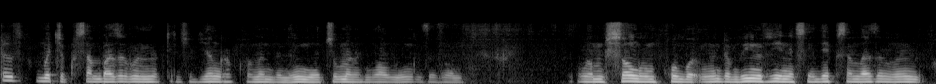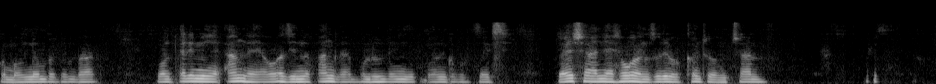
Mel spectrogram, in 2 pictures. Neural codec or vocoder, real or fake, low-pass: codec, 16 kHz in and 24 kHz out, 0.8 kbps, FocalCodec, streaming, 65536 codes; fake; 7.2 kHz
